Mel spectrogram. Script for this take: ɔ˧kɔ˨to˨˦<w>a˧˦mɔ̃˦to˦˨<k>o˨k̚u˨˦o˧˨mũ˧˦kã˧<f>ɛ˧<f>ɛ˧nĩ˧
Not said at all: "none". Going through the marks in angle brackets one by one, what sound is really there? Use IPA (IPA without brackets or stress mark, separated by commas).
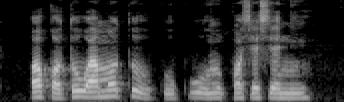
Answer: w, k, ʃ, ʃ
